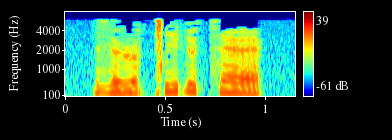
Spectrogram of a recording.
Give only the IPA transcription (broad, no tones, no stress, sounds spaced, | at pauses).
z æ ɭ ɔ ǀ i ɗ ɵ t͡s æ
